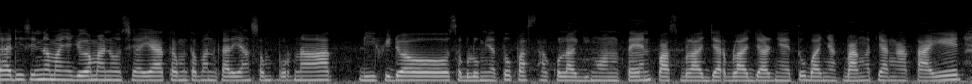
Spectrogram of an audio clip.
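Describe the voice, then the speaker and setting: The delivery is fairly quick, with hardly any pauses and very even loudness. Intonation stays monotone and flat. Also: woman, medium pitch for a woman. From South Sulawesi, Indonesia. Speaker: vlogger, housewife. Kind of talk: vlog voice-over. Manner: chatty, talkative; halting.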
